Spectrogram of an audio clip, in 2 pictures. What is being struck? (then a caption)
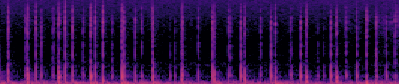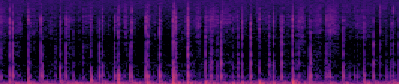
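Cloth-covered hardcover book. A solid, maroon, cloth-covered hardcover book lies flat on a desk while its front cover is tapped and scratched quickly with the fingertips and nails of both hands. The result is a dense, irregular stream of short, muffled, low thuds that barely ring, mixed with soft scratching.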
